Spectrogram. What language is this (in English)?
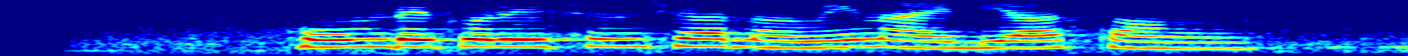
Marathi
